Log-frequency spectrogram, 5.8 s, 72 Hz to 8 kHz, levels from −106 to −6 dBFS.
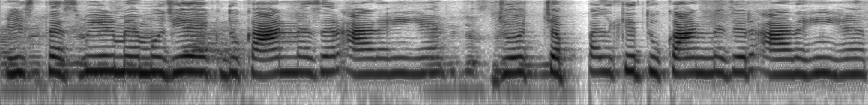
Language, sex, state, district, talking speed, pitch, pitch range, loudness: Hindi, female, Bihar, Katihar, 185 wpm, 305 Hz, 290-315 Hz, -16 LUFS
